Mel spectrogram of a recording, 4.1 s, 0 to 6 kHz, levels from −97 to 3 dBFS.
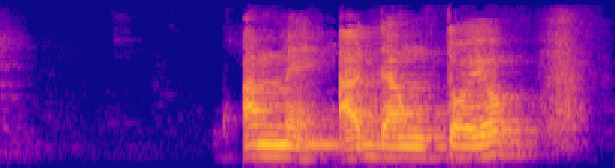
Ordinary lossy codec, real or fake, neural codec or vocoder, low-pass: AAC, 24 kbps; real; none; 5.4 kHz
